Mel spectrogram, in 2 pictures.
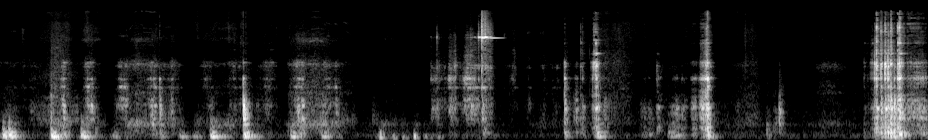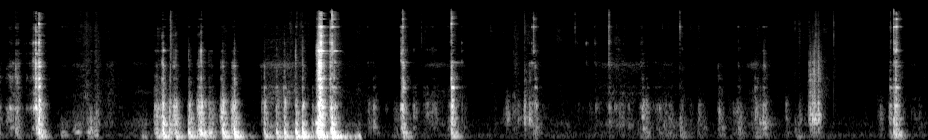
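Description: Steel parts of a fly press clinking, rattling and scraping as it is reassembled by hand. Irregular light clicks, with busier clattering about nine seconds in and again from about eleven to thirteen seconds.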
